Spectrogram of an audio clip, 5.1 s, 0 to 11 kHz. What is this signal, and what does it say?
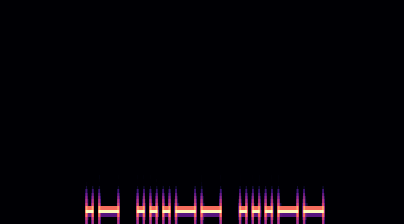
Morse code, heard as a keyed tone, about 15 wpm, 700 Hz. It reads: A33
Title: Common Cut Numbers - 3-Digit 15wpm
